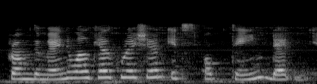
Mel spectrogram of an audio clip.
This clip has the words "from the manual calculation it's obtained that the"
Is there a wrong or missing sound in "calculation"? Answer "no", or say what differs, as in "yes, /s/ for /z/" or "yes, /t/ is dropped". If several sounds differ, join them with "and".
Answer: no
